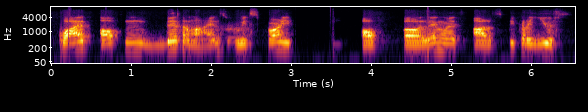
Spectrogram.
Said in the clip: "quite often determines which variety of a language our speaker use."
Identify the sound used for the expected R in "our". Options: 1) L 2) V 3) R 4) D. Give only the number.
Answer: 3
